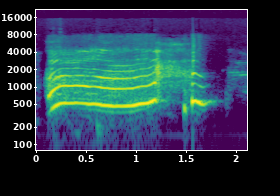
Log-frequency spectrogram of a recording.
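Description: A woman's voice letting out a drawn-out wail of exasperation, held on one high pitch for about a second and rising slightly at its end. A brief vocal sound follows.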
